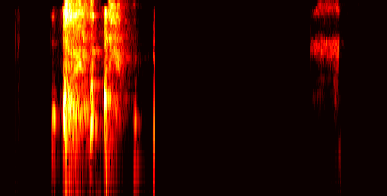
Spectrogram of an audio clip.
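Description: A short burst of harsh, throaty coughing from a person sick with a sinus infection and COVID, two or three rough hacks in quick succession, followed by a brief faint sound after a pause of silence.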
